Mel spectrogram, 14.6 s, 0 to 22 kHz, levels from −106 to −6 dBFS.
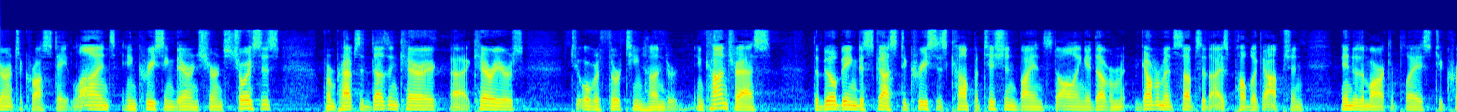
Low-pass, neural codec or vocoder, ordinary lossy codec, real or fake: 7.2 kHz; vocoder, 22.05 kHz, 80 mel bands, WaveNeXt; MP3, 48 kbps; fake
